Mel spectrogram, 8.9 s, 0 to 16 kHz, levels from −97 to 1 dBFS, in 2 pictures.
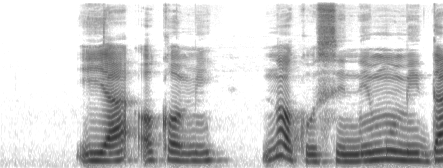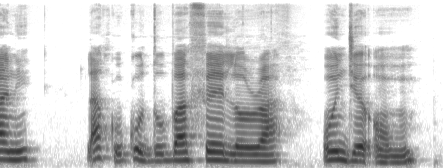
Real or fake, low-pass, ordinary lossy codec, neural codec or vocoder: real; 14.4 kHz; none; none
